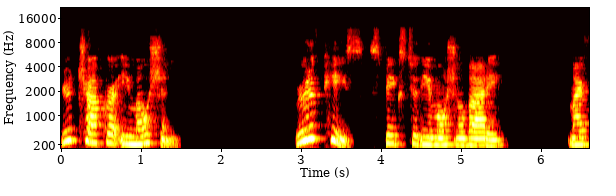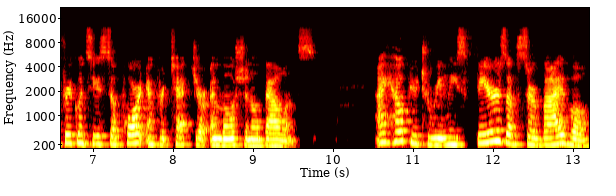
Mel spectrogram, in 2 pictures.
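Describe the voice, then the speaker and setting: With lively intonation and long, frequent pauses, a woman speaks in a somewhat breathy voice. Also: medium pitch for a woman, fairly slow pace. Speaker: nurse practitioner and energy healer. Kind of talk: reading aloud from healing cards. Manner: repeats phrases, occasional stammer.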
